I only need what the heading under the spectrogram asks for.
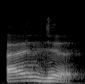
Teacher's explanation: ada qalqalah di situ, qalqalah sughra, pantulan, berikan lantunan di situ.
